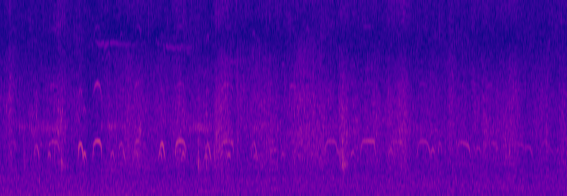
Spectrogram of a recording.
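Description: Small birds chirping, many short repeated chirps, over soft, brief rustling noises.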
